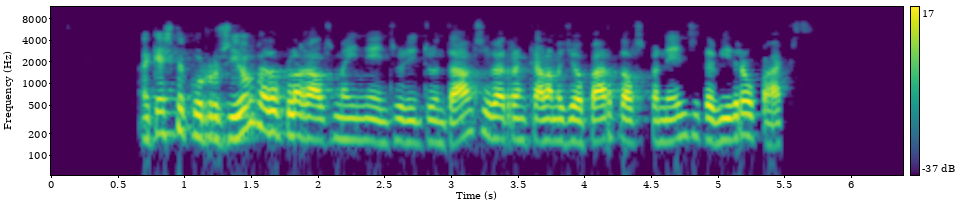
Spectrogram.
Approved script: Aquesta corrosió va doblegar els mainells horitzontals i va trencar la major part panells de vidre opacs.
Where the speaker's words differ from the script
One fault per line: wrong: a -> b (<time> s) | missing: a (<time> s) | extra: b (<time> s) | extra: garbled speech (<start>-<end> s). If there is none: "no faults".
extra: dels (4.3 s)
